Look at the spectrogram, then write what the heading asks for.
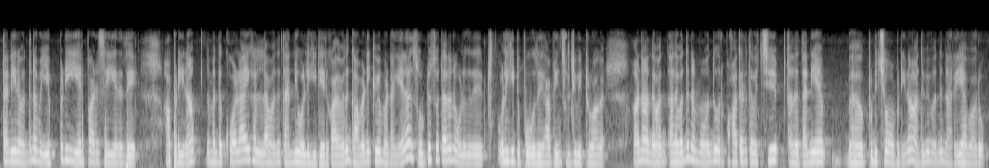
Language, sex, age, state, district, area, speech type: Tamil, female, 18-30, Tamil Nadu, Tiruppur, rural, spontaneous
